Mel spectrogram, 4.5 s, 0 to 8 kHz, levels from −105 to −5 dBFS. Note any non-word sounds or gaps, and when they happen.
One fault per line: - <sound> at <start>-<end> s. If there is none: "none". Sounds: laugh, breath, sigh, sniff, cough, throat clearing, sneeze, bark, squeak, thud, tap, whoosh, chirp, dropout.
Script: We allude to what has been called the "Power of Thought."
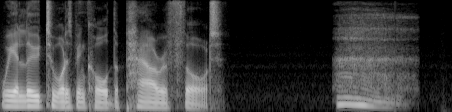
- sigh at 3.3-4.2 s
